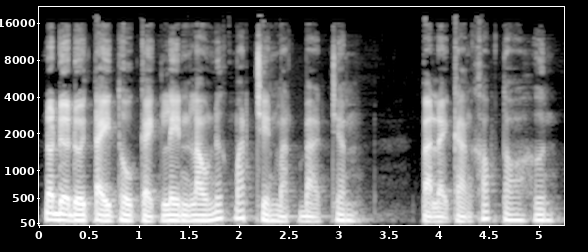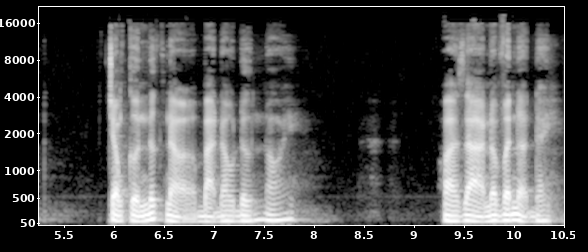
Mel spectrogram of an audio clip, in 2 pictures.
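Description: A man narrating a ghost story from a script, softly voicing each character. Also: low voice, moderate pace.

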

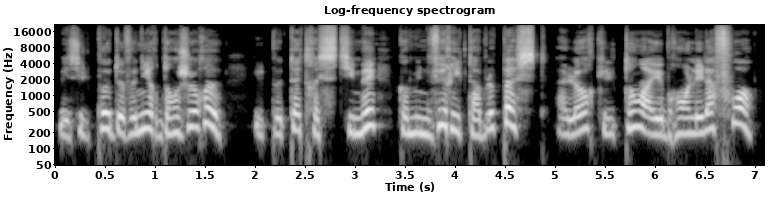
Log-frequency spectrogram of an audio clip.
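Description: A woman's voice: medium pitch, normal speed, no echo, clean studio sound, close to an everyday voice. A woman reading a storybook, voicing an elderly priest who reproves and counsels a penitent. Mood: sermonizing. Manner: solemn, sermonizing, gently reproving. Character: elderly male abbé, stern yet fussy confessor.

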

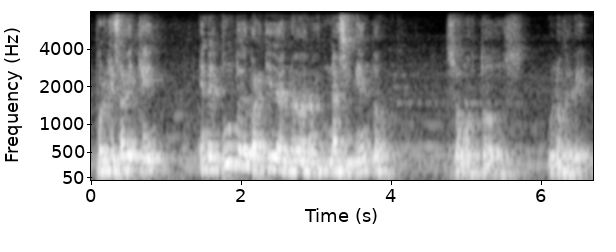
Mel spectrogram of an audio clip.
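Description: A man's voice: sits high, moderate pace, warm tone, dull audio. A man preaching a fervent, pleading sermon, praying aloud as he speaks. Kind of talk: emotional sermon prayer. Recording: roomy echo with faint music.

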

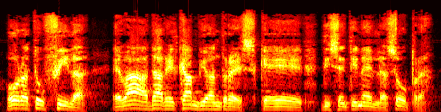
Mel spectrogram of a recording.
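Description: A man voicing a fierce, bossy middle-aged peasant woman in an audiobook, with a husky voice and a blunt, commanding manner. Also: medium pitch, animated, moderate pace, pitched above the performer's own voice. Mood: scolding.

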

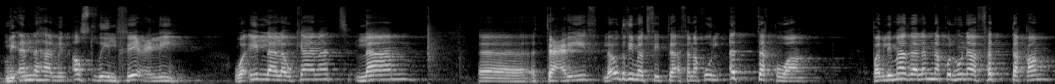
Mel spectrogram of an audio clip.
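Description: A fairly high-voiced man leads a tajweed class. He quizzes his students by name and draws the verses out slowly when he recites them. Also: fairly bright tone. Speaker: Quran recitation teacher.

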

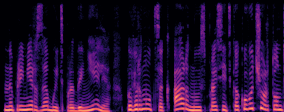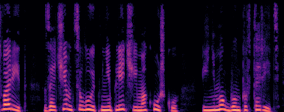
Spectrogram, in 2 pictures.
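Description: A woman reading a first-person audiobook in steady, even scripted narration. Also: sits high, fairly quick, dry recording, studio quality.

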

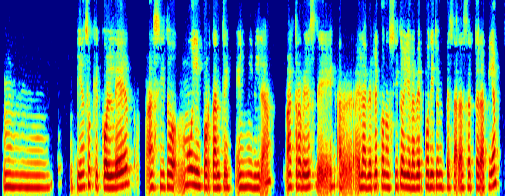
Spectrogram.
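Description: A woman therapist in an interview, telling a personal story with many hesitations and animated retellings of conversations. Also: mid-range voice, measured pace, muffled recording. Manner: animated, acts out quoted dialogue, frequent hesitations.

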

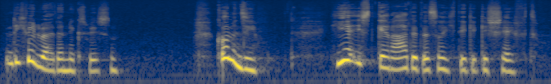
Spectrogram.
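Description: An actress plays a proper married lady in a German radio play, sounding guarded, arch and coolly mocking, and quick to scold. Her mid-range voice has a dark tone and a sing-song lilt, carrying a sarcastic, jealous mood.

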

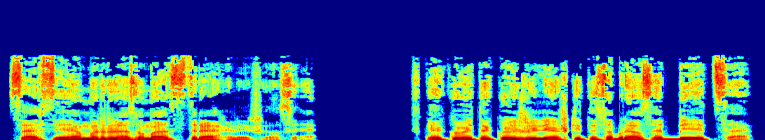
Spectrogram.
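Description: A man voicing an arrogant male blood deity who talks in a slow, sneering drawl. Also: fairly low pitch, warm tone, no echo, clean studio sound, pitched above the performer's own voice. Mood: scornful.

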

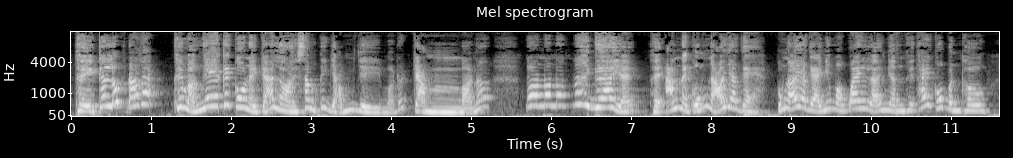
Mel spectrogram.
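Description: A woman's voice: high-pitched, big pitch swings, fairly quick, a bit bright. A woman with a Southern Vietnamese accent casually telling a ghost story, chatting to listeners with fillers and repeats.

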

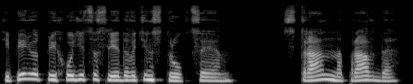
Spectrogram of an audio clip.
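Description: Woman voicing a hoarse, cold young widow. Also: mid-range voice, normal speed, a little mellow, no room sound, studio quality, close to an everyday voice. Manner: cold, slightly slurred.

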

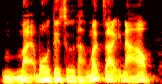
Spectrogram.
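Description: A man voicing a bald, panicky old neighbor who wails in a shrill voice, in a comic audio story. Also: moderate pace, darkish tone, soft background music, close to an everyday voice. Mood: cursing. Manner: wailing, shrill and frantic.

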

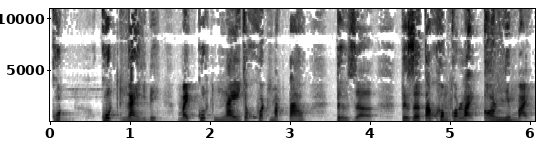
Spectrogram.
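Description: A man's voice: high-pitched, huge pitch swings, moderate pace, husky, pitched above the performer's own voice, heavily acted. A man voicing a furious, cursing older village father who drives his daughter out. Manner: shouting, cursing.

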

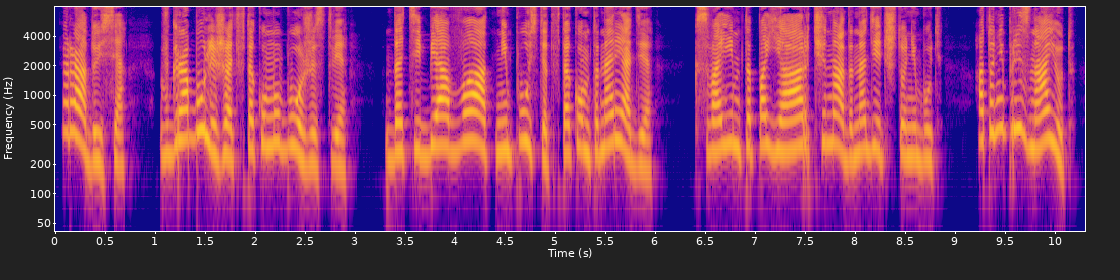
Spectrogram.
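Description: A woman voicing a brash, mocking young granddaughter in an audiobook, with a shrill taunting delivery. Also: lively intonation, moderate pace, a bit bright, no room sound, studio quality.

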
